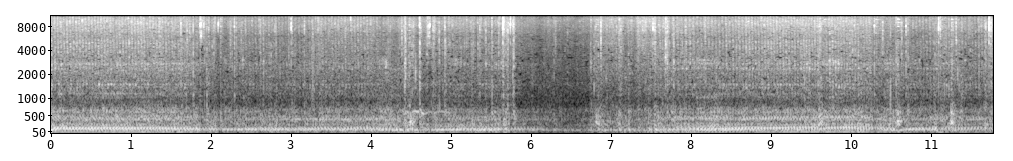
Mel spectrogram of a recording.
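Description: A golf cart motor hums as the cart rides along.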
